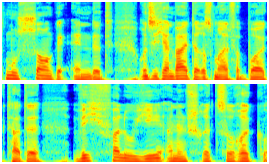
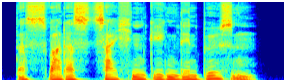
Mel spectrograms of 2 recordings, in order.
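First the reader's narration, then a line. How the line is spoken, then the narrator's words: Whispering while walking. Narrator (German): flüsterte Kolaou Elm im Gehen zu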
